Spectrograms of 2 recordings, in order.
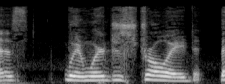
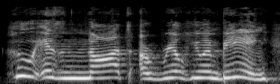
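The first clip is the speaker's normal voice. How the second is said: furious yell; 8 semitones higher than usual. Real, not acted. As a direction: let him have it. Furious insult.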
